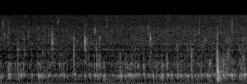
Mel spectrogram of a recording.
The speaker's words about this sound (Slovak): A kapor sa už smaží.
